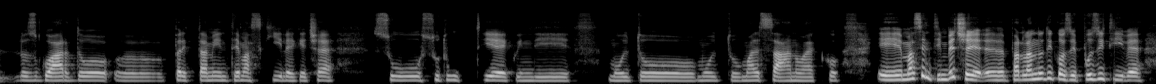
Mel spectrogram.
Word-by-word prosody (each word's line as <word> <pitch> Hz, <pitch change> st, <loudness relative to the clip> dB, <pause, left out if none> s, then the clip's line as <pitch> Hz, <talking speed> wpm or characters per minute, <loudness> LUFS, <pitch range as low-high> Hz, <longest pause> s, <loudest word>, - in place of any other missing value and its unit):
l -, -, -26 dB
lo 190 Hz, 0 st, -5 dB
sguardo, 185 Hz, 0 st, +1 dB
uhm, 170 Hz, -1 st, -8 dB
prettamente 190 Hz, -1 st, -2 dB
maschile 190 Hz, -1 st, -5 dB
che 180 Hz, 0 st, -5 dB
c'è 185 Hz, -1 st, -3 dB, 0.4 s
su 190 Hz, -1 st, -4 dB
su 195 Hz, +3 st, -8 dB
tutti, 200 Hz, 0 st, -5 dB
e 180 Hz, -1 st, +3 dB
quindi 175 Hz, -1 st, -6 dB, 0.3 s
molto 175 Hz, -1 st, -2 dB
molto 180 Hz, -1 st, -8 dB
malsano, 180 Hz, -1 st, -1 dB
ecco. 175 Hz, +2 st, -7 dB, 0.4 s
Ehm, 215 Hz, +1 st, +5 dB
ma 250 Hz, -, +7 dB
senti 265 Hz, -, +2 dB
invece, 220 Hz, -, +6 dB
uhm, 195 Hz, -, -8 dB
parlando 220 Hz, +5 st, +5 dB
di 280 Hz, +1 st, +1 dB
cose 210 Hz, -5 st, +3 dB
positive, 220 Hz, -5 st, +2 dB
185 Hz, 135 wpm, -22 LUFS, 175-200 Hz, 0.4 s, ma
